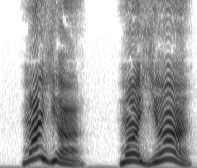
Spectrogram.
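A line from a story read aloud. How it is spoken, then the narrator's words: Two voices shouting. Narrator (Russian): кричали оба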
